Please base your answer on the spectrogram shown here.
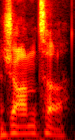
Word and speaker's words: junta: And it's spelt with a J. It's actually junta.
